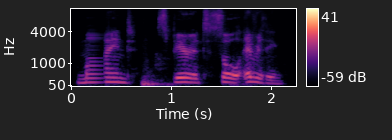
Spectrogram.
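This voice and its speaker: The guest is a man who writes fantasy novels and conducts a choir, and his voice sits high, a little mellow, with a steady tone and measured pace. In this reflective podcast interview he answers at length, earnestly building his points with restarts.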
